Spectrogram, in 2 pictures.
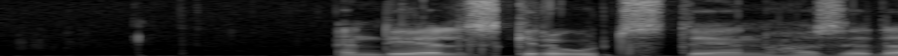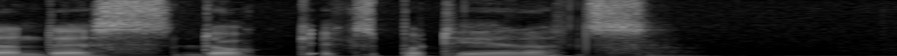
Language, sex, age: Swedish, male, 20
